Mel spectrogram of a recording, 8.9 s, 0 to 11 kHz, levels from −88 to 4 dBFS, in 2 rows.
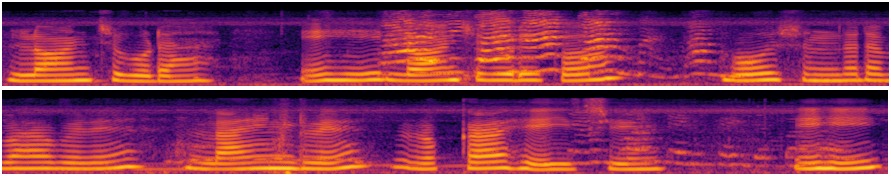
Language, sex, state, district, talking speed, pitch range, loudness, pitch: Odia, female, Odisha, Malkangiri, 175 wpm, 225-260 Hz, -15 LUFS, 240 Hz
